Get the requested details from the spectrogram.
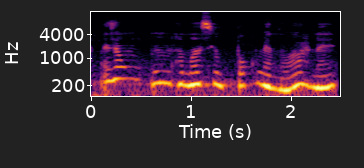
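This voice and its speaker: A soft-spoken woman at medium pitch talks at a moderate pace with ordinary pitch variation. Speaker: book vlogger. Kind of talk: casual vlog. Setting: at home in the morning. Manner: soft-spoken, quiet; hesitant, with fillers.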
